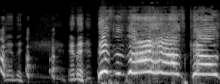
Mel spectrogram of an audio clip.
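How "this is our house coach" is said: put-on very high, very loud, full-throated kid scream. Retelling a movie scene where a kid on the platform screams: imitating a kid screaming. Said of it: "he screams".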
